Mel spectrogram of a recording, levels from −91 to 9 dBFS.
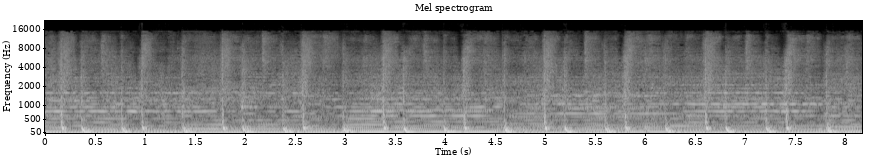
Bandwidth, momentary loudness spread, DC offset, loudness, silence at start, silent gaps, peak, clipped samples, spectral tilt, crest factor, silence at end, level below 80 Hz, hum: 15 kHz; 2 LU; under 0.1%; -16 LUFS; 0 s; none; 0 dBFS; under 0.1%; -5 dB/octave; 12 dB; 0 s; -16 dBFS; none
